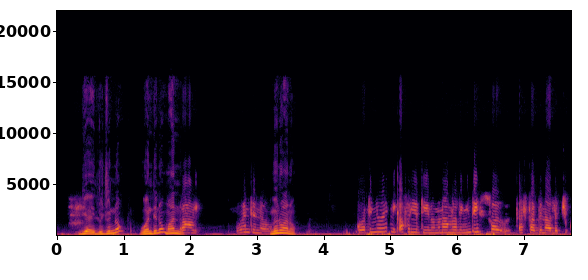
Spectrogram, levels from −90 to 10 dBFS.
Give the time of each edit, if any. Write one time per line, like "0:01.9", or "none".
none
